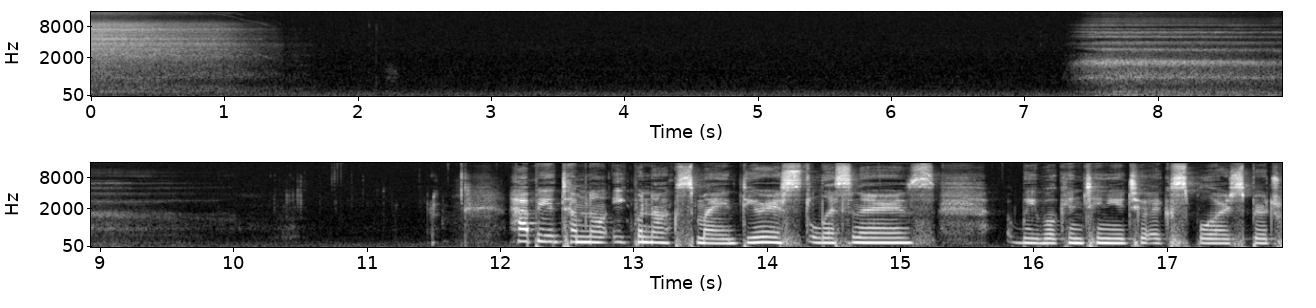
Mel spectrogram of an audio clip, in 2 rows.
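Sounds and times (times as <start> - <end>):
deep breath drawn in during a guided breathing exercise: 0.0 - 1.5, 7.4 - 10.0, 15.3 - 15.7
speech: 12.1 - 17.8.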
